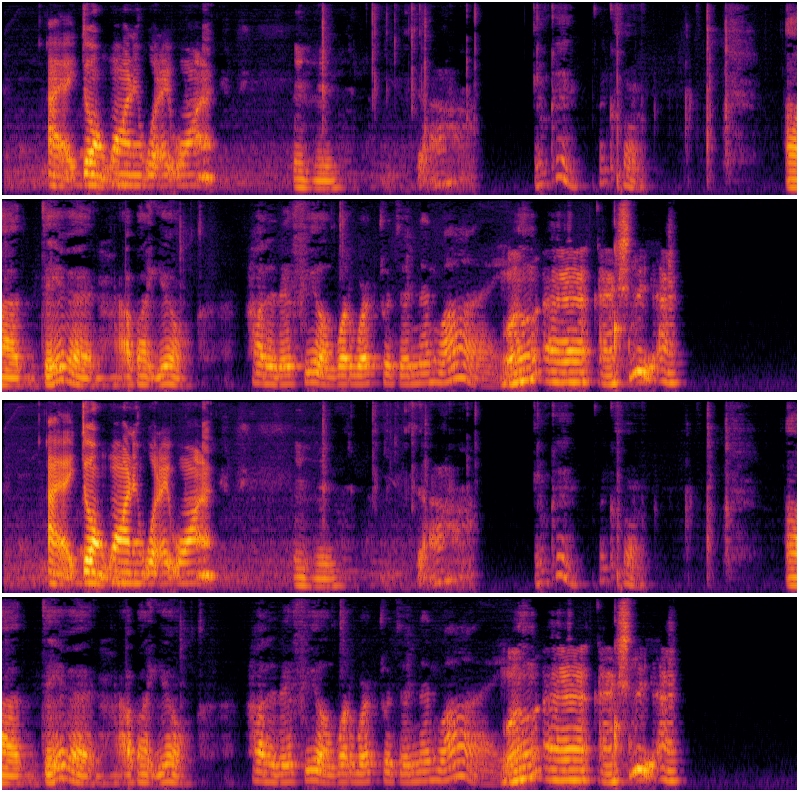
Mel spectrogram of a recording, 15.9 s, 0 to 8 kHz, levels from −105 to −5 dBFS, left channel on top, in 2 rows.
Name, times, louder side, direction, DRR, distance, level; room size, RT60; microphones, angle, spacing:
voice 1, 0.4-2.1 4.3-4.6, right 5 dB, 50° right, 0.4 m, -22 dB
voice 2, 2.9-3.4 5.3-5.7 6.2-6.4 7.2-7.4 7.8-9.8 10.4-13.2 14.1-14.2, left 2 dB, 50° left, 0.6 m, -29 dB
voice 3, 12.9-14.7, left 1 dB, 5° left, 0.5 m, -26 dB
2.5 x 2.0 x 2.4 m
head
